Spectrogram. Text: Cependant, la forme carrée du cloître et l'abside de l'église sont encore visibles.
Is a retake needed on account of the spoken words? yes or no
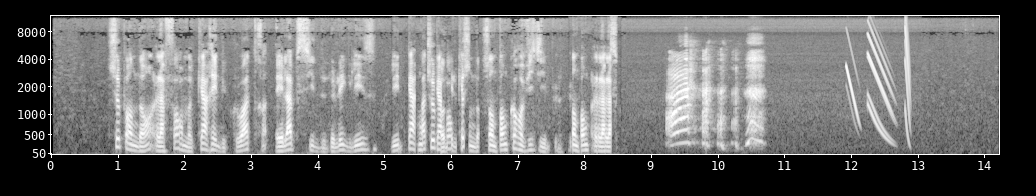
yes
